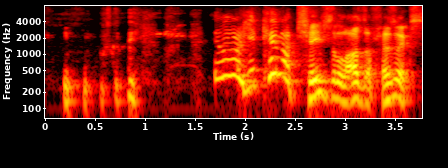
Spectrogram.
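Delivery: put-on sing-song Scottish accent slipping into Irish. Naming the engineer who inspired a career, Scotty impression drifting Irish. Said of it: "When did you change from a Scottish to an Irish accent?".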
